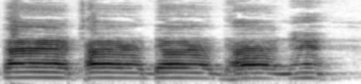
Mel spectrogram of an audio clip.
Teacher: दांत के जीभ टकरा रही है, इसलिए दंत कहलाएंगे।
